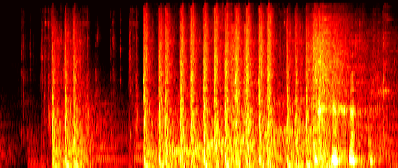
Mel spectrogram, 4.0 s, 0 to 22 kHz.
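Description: Rapid machine-gun fire in the shooting game Free Fire, with an M60 and M79 in play. Two dense, loud bursts of automatic shots crackle close up with almost no talk.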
